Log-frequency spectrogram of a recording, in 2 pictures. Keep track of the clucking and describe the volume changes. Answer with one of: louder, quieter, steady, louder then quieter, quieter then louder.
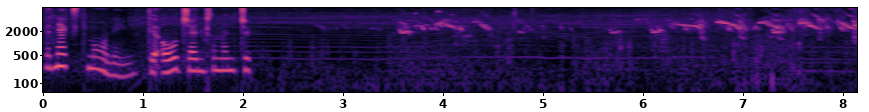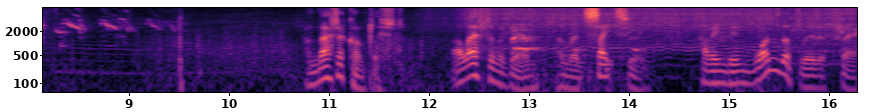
quieter then louder.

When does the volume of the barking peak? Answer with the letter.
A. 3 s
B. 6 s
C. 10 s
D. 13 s
D.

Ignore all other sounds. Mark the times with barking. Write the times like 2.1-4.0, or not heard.
12.7-14.2.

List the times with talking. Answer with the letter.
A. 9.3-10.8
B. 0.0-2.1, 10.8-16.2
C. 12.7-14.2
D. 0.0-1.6
B.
